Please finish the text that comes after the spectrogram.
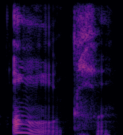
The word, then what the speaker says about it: encre: Okay, so une encre and une encre, it's the same.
